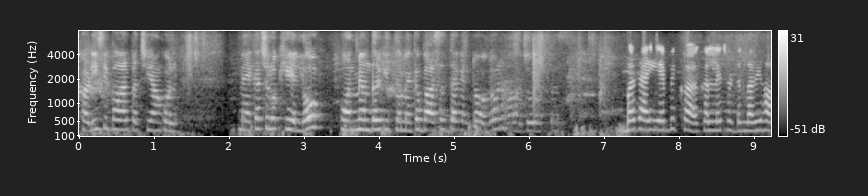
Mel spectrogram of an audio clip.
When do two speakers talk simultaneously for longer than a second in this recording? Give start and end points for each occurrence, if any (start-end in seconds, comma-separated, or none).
none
